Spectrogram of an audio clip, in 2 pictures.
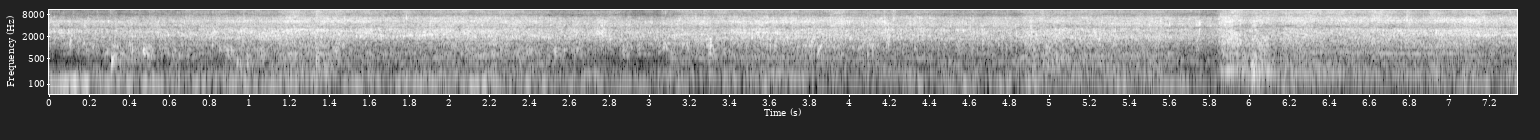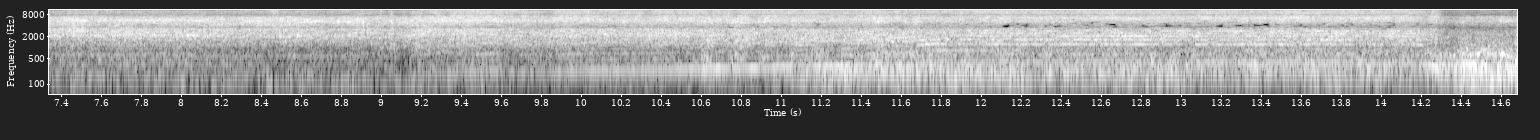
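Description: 3D-printed M-Jet 30 RC jet pump running at the water surface: a steady hiss and splash of its water jet over the whine of its electric drive motor. About ten seconds in, the motor whine rises in pitch and then holds as the pump speeds up and the jet grows stronger.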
